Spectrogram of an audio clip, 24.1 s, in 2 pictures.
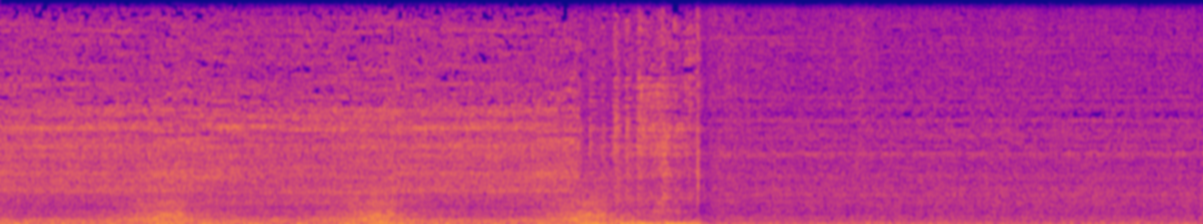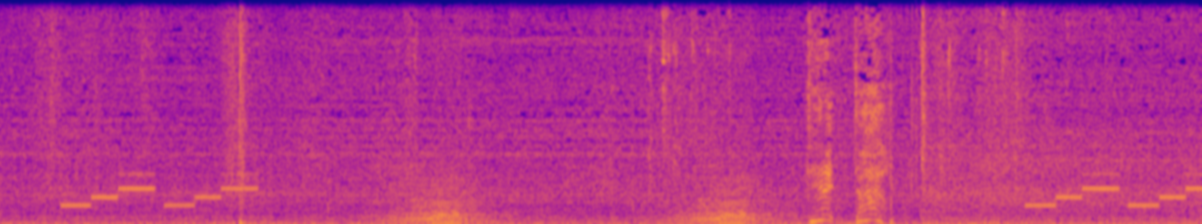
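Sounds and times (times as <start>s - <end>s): car engine low rumble: 0.0s - 24.0s
phone rising beeps: 12.6s - 14.7s, 22.2s - 24.0s.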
